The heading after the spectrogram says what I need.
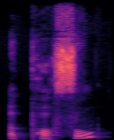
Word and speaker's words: apostle: Then we have apostle with a Yes, short apostle.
